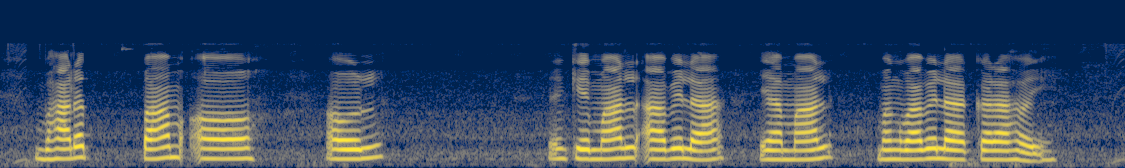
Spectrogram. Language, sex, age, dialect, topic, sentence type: Magahi, female, 25-30, Western, agriculture, statement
